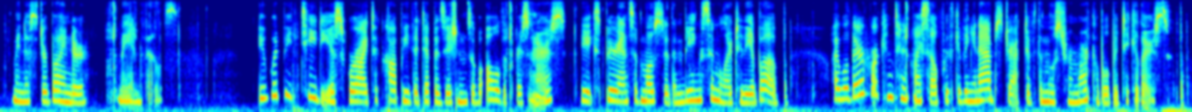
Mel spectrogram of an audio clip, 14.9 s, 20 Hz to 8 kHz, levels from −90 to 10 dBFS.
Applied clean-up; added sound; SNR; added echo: neural diffusion model UNIVERSE++.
